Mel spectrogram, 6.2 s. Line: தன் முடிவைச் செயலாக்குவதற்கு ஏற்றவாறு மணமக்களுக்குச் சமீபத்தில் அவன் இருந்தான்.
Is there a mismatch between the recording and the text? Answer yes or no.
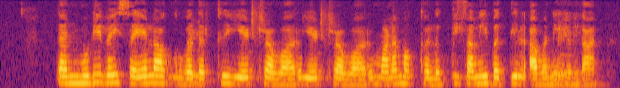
yes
